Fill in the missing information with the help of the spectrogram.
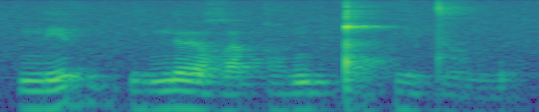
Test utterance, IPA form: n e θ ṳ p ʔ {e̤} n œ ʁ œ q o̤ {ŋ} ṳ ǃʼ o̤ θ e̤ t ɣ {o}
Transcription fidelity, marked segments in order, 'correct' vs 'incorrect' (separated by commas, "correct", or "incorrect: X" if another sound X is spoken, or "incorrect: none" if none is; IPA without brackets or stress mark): correct, correct, incorrect: o̤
